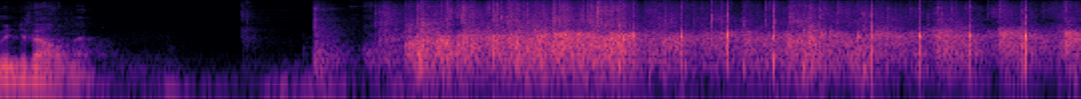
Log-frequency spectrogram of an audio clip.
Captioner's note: members applauding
